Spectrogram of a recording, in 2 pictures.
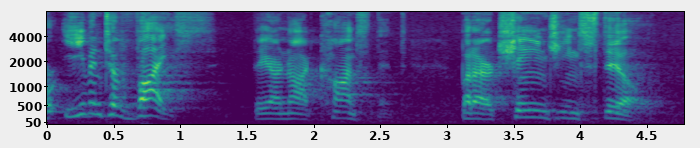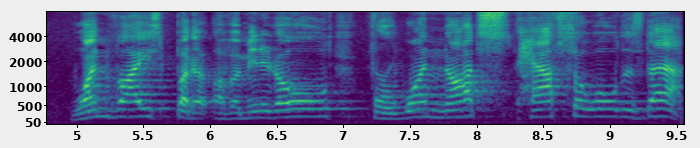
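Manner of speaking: very loud, high-pitched, grief-stricken, heartbroken furious tirade. A young man in a solo Shakespeare monologue speaks, heartbroken and very angry. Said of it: "[name] on learning this, of course, is heartbroken and very angry, / [name] is a young man who was adopted sort of as a baby by [name]. [name]' parents had died, and he's raised by [name], who's the k".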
